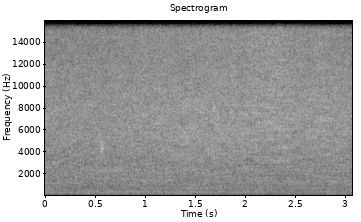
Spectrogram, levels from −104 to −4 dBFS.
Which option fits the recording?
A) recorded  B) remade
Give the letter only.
A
